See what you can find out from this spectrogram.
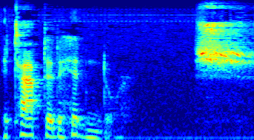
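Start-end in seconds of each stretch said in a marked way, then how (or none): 1.9-2.4 hushing. Acted. Hushing a sister's fantasy.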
